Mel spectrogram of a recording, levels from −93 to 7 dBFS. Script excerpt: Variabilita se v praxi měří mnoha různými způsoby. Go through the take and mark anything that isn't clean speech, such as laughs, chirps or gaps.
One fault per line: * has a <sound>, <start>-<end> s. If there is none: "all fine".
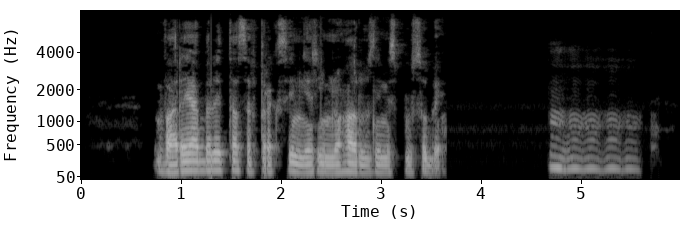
* has a laugh, 4.7-5.6 s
